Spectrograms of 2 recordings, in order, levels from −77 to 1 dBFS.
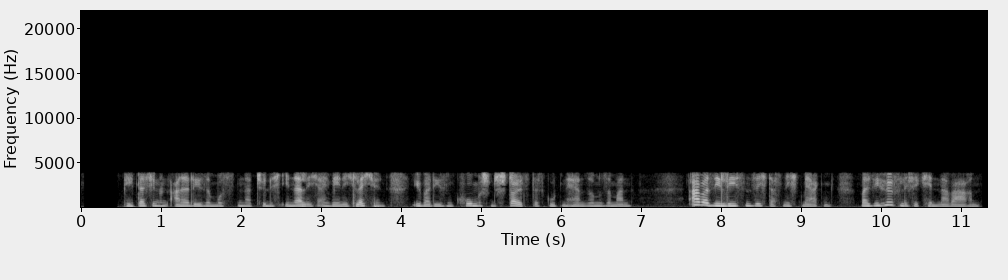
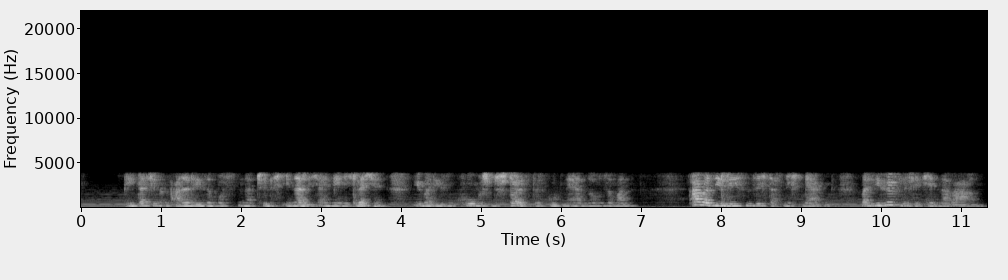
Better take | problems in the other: first | background sound (Bowed string instrument); 19 dB below the speech // room echo; dies away in 0.3 s

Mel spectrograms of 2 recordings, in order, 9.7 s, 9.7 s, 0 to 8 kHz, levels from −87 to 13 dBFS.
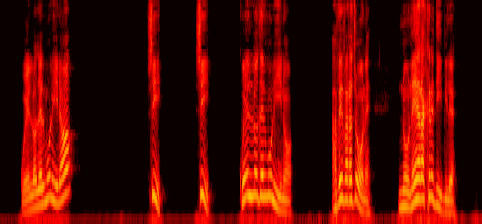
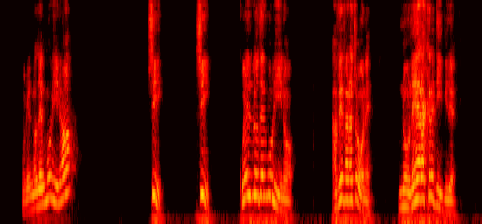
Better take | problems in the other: first | noise reduction (neural mask model DeepFilterNet 3)

